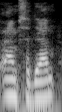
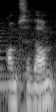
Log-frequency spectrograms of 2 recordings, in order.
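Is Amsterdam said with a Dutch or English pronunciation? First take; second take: English; Dutch. First: The city name is said with an English pronunciation. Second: The city name is said with a Dutch pronunciation. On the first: The speaker calls it wrong. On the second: The speaker calls it right.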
